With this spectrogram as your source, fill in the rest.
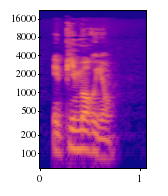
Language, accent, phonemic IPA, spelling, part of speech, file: French, France, /e.pi.mɔ.ʁjɔ̃/, épimorion, noun, LL-Q150 (fra)-épimorion.wav
- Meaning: epimorion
